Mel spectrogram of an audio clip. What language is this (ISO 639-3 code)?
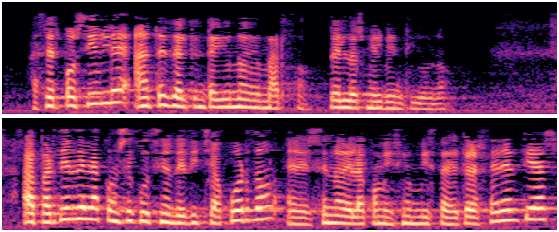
spa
